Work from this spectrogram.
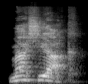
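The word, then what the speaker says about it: משיח: The Black Hawk was born listen to my pronunciation. Mashiach is the Hebrew word for Messiah.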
